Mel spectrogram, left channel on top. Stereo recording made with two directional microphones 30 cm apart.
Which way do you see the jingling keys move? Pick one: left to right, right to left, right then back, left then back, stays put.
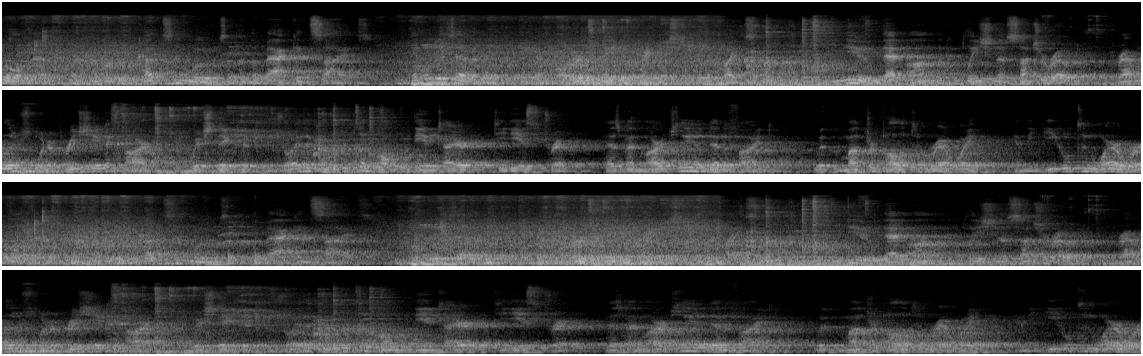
right then back.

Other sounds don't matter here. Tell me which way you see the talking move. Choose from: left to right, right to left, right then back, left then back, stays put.
stays put.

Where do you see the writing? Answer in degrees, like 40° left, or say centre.
40° right.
